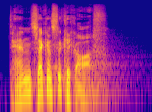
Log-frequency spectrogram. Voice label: 10 Seconds To Game Start, Announcer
